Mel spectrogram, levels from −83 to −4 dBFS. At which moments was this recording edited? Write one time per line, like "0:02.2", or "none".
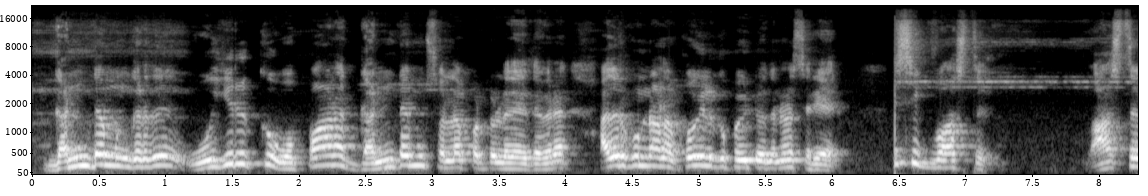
0:06.5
